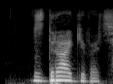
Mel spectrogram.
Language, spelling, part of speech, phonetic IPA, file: Russian, вздрагивать, verb, [ˈvzdraɡʲɪvətʲ], Ru-вздрагивать.ogg
- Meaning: to start, to startle, to flinch, to wince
